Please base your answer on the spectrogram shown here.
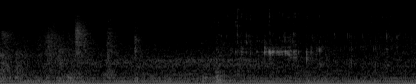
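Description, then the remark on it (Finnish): More coffee poured into a cup as a refill: a steady, soft trickling stream of liquid over a low hum, with a faint rising tone near the end as the cup fills. No one speaks. “Otatko lisää kahvia?”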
